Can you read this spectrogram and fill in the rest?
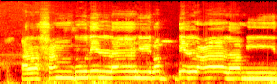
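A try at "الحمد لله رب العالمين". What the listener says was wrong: ya bagus lanjut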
